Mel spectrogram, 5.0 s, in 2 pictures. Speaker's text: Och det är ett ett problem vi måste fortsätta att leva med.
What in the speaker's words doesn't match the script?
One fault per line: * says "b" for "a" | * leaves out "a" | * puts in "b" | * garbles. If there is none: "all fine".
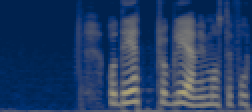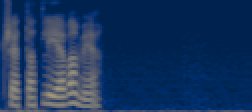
all fine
